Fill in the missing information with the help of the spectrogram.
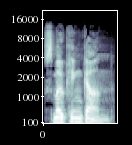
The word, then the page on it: smoking gun: British English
